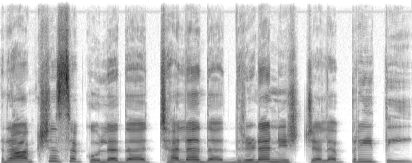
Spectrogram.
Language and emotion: Kannada, neutral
